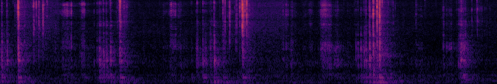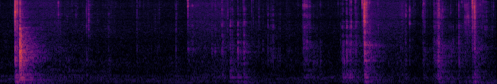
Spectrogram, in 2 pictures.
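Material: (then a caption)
Soap. A solid, dry old beige soap bar held in the hand is picked at with a metal pick tip and with fingers that have long dark nails. The result is a quiet run of small, dry crunching, scratching and clicking sounds, with several sharper, brighter snaps standing out.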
